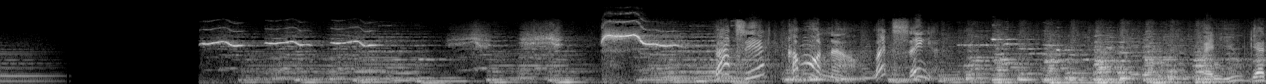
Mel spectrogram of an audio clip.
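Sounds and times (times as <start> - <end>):
whistled melody: 2.0 - 7.6, 9.4 - 12.1
instrumental backing: 2.0 - 12.6
speech: 7.3 - 10.5, 12.0 - 12.6.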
